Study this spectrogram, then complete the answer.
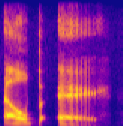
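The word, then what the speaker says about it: Lp(a): Let me introduce you to Elp A, pronounced elp little A.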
